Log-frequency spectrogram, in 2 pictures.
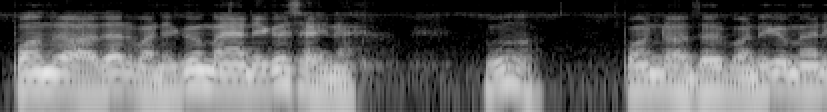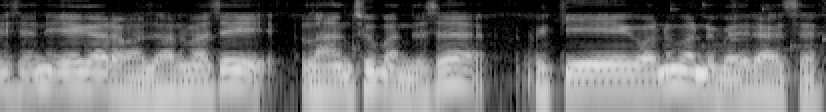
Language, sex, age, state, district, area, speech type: Nepali, male, 30-45, West Bengal, Kalimpong, rural, spontaneous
